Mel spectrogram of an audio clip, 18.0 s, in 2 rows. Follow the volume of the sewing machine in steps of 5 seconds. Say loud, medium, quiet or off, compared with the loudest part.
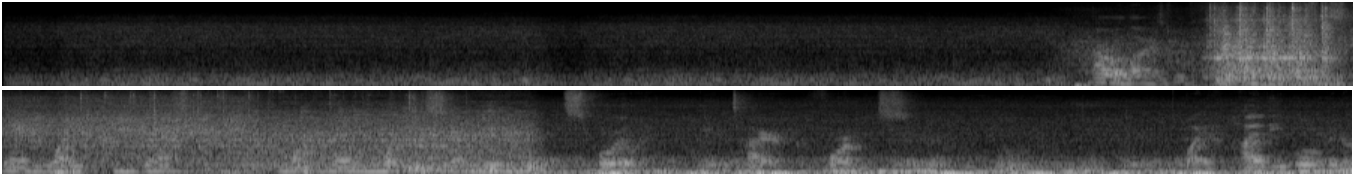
off, loud, medium, off.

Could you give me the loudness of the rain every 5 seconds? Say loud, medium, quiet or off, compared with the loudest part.
quiet, medium, loud, loud.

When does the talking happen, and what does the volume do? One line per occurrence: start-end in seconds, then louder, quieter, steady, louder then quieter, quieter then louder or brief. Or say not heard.
7.0-15.1 steady
16.8-17.9 brief.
